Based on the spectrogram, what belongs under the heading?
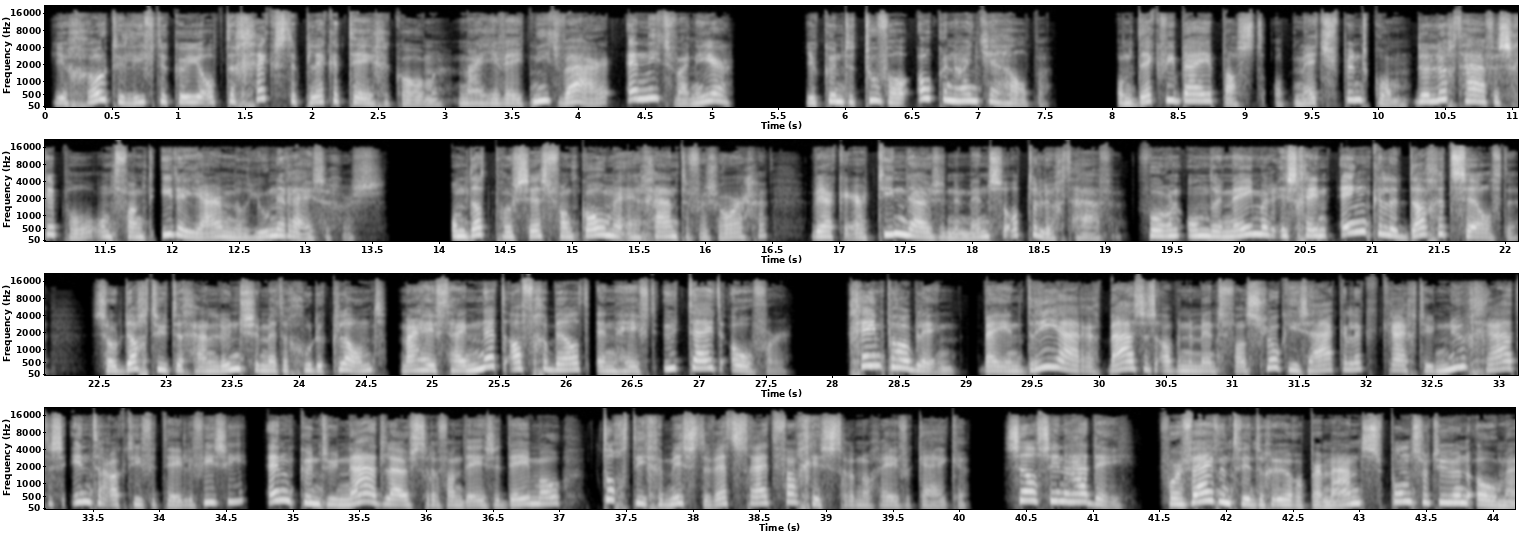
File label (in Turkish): Hollanda Kadin Felemenkce; hollandaca; seslendirme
